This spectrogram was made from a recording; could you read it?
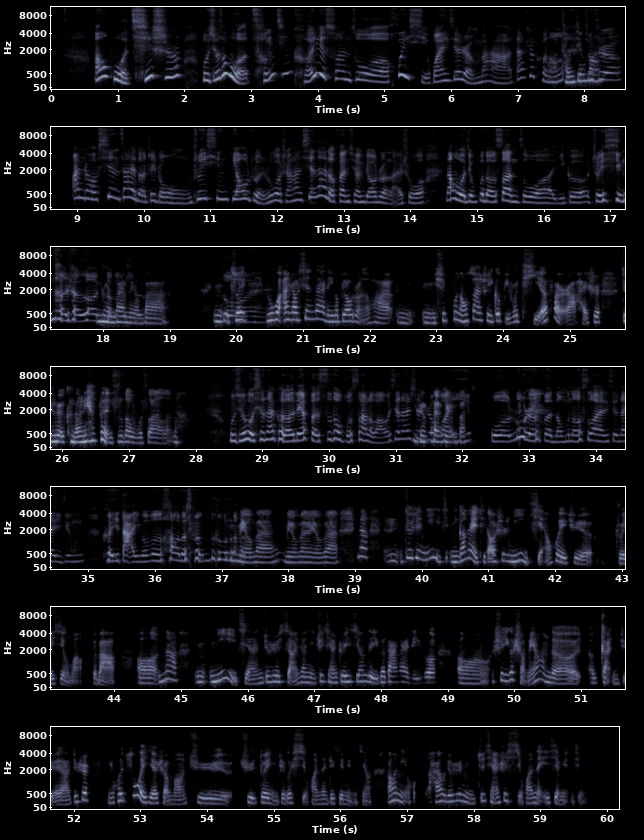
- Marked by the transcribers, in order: laughing while speaking: "我就"; laughing while speaking: "追星的人了， 可能是"; laughing while speaking: "能连粉丝都不算了呢？"; other background noise; laughing while speaking: "明白，明白"; laugh; laughing while speaking: "问号的程度了"
- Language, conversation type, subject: Chinese, podcast, 你能分享一下你对追星文化的看法吗？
